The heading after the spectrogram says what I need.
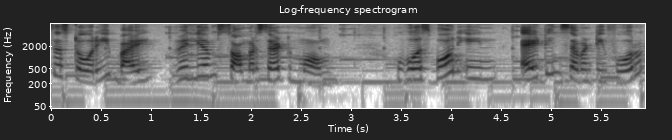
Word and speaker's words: Maugham: Here G-H-A that is silent in his surname.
